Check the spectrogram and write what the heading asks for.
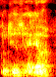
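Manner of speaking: conspiratorial whisper. Retold or imitated. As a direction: drop to a secretive whisper. Hinting at money, whispered.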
